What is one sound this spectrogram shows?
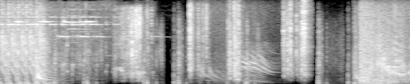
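A rifle is reloaded with metallic clicks and clacks.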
